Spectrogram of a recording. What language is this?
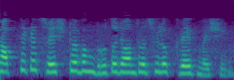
Bangla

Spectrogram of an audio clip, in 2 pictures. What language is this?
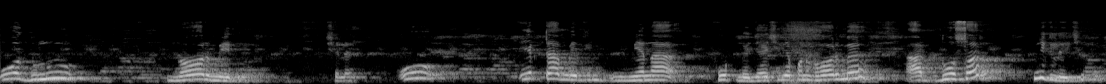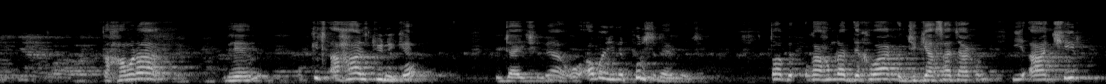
Maithili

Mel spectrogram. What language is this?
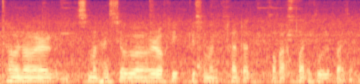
Assamese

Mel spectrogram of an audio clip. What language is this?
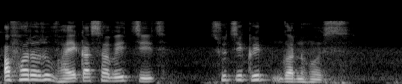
Nepali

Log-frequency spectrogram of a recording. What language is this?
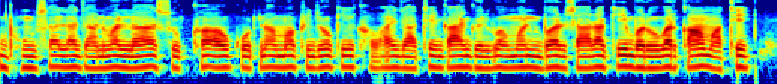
Chhattisgarhi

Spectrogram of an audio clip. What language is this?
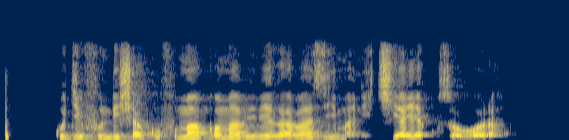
Taita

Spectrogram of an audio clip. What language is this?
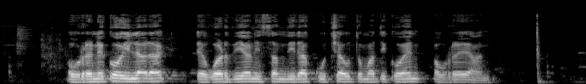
Basque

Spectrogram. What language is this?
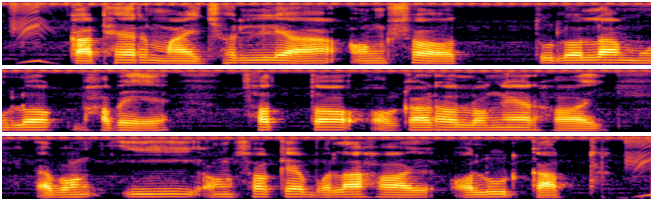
Bangla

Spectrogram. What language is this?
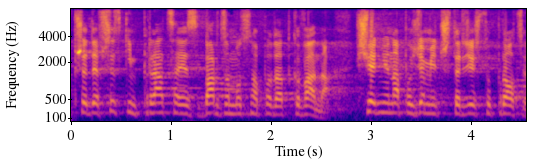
Polish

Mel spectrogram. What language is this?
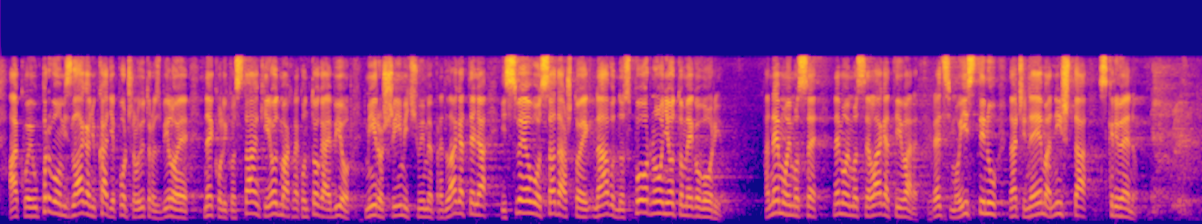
Croatian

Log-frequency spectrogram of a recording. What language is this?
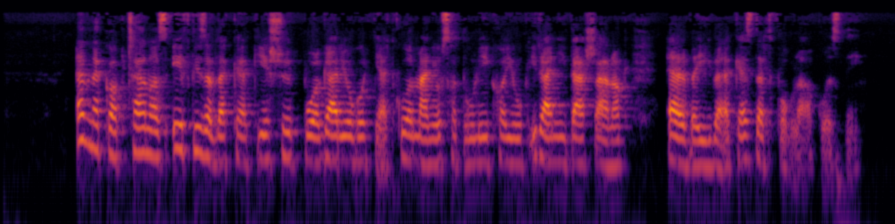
Hungarian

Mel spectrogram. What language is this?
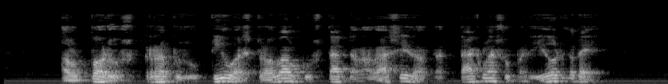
Catalan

